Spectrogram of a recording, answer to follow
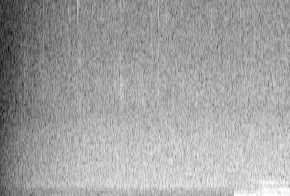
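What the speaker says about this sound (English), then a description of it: "all the while being plummeted by the endless stream of rain" Steady rain hisses down without pause, a broad wash of pouring water that swells slightly louder near the end, with no voices present.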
